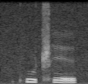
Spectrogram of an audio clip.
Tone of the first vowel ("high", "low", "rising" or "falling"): falling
